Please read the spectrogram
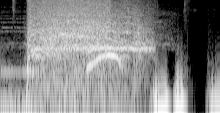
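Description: Calm music is cut off about a quarter second in by a sudden, very loud, harsh scream, the zombie jumpscare of the K-fee commercial, lasting just over a second. A short bit of voice follows near the end.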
